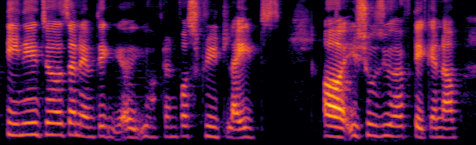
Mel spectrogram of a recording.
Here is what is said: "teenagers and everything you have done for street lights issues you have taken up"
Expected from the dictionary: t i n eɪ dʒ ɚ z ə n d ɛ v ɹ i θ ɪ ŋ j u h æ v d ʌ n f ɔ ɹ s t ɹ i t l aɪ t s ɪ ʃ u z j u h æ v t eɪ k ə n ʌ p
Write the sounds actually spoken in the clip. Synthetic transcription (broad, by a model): t i n eɪ dʒ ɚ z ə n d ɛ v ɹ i t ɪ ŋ j u h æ v d ʌ n f ɔ ɹ s t ɹ i t l aɪ t s ɪ ʃ u z j u h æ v t eɪ k ə n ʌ p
